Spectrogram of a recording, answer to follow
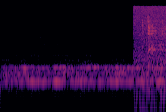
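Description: A single steady held note of background music, a pure tone with a faint overtone. Low room hiss comes back in underneath shortly before the end.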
